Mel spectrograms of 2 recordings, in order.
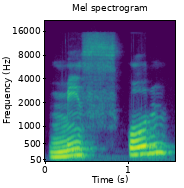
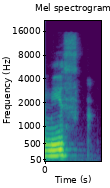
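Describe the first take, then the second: First: The word ends with a clear -un sound. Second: The word ends on a bare k sound. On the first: The reading continues without a stop. "काफ दो पेश कुन" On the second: The reader stops at this word. "ये साइलेंट हो जाएगा काफ"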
